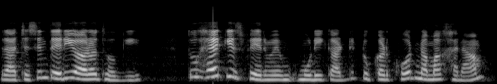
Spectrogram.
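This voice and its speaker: A woman voicing Dhaniya, a fierce, sharp-tongued peasant wife who scolds and hurls insults. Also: fairly high pitch, normal speed, no room sound, dull audio, close to an everyday voice. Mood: scolding.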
